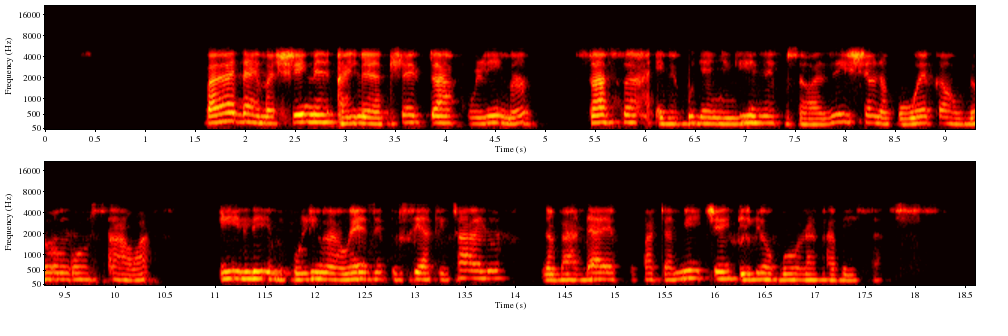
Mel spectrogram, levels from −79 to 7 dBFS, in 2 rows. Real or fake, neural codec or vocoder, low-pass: fake; codec, 24 kHz, 3 kbps, HILCodec; 5.4 kHz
